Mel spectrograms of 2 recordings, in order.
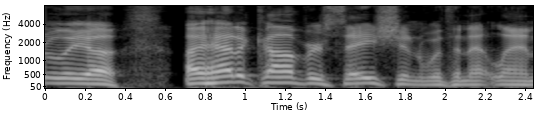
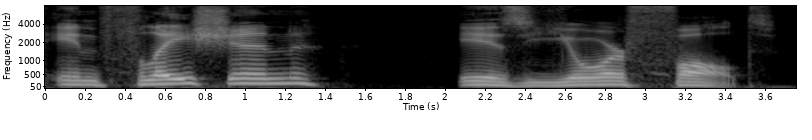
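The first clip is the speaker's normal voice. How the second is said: very slow, softer, lower ominous reading of "inflation is your fault"; 5 semitones lower, 5 dB quieter, much slower than usual. Shown as a demonstration. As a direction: drag out "inflation is your fault" like a dire verdict, low and soft. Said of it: "rereads title, slower and hushed".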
